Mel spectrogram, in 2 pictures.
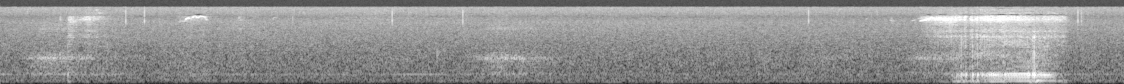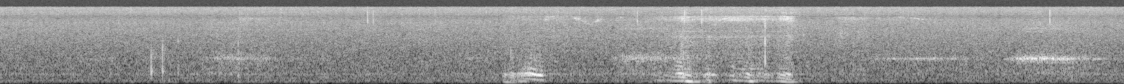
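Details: Eleven-week-old Cane Corso puppy sleeping, with quiet, irregular snoring and snuffling breaths and one louder snort.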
